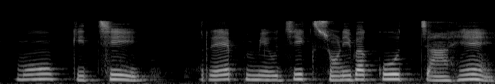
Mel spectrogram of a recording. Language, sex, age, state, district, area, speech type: Odia, female, 18-30, Odisha, Kandhamal, rural, read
